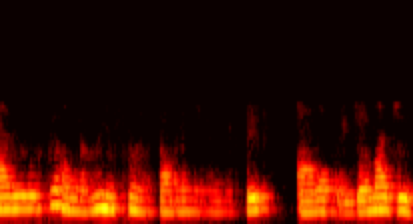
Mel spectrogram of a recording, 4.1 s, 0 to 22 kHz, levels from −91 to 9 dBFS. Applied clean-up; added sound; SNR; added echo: neural mask model DeepFilterNet 3.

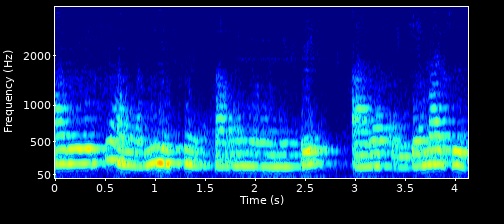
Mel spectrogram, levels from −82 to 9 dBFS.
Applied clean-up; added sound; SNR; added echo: neural separator model SepFormer DNS4.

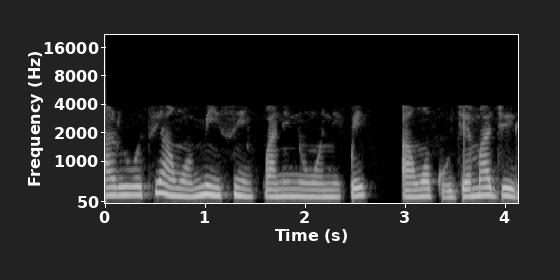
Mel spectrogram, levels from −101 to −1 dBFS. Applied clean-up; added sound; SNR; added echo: none; none; none; none.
